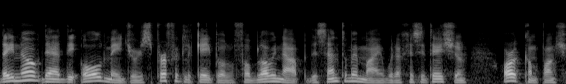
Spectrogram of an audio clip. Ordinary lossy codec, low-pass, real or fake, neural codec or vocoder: AAC, 48 kbps; 7.2 kHz; real; none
